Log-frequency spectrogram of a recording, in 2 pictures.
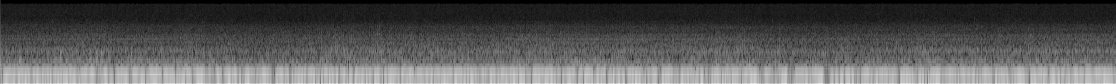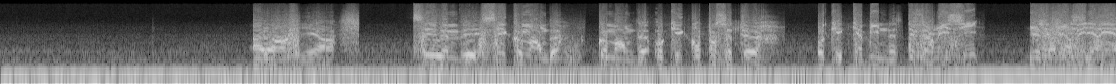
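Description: A small propeller plane's engine drones in the distance.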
